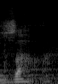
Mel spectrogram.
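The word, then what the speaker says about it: ざ: So that would change so or sa to za.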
